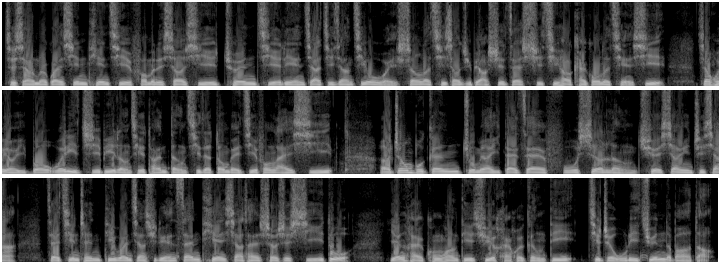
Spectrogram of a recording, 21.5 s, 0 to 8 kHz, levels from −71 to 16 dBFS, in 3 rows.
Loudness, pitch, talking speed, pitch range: -15 LUFS, 105 Hz, 310 characters per minute, 95-115 Hz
